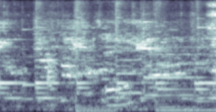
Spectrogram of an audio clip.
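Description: Background music: a melody of held notes over a low bass line.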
